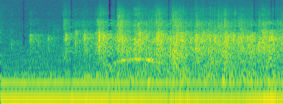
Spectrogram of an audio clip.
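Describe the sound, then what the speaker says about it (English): Audience applause during a conference talk in a hall: a spread of soft, steady clapping rising over a constant electrical hum, moderately distant and fairly even throughout. "I take the applause"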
